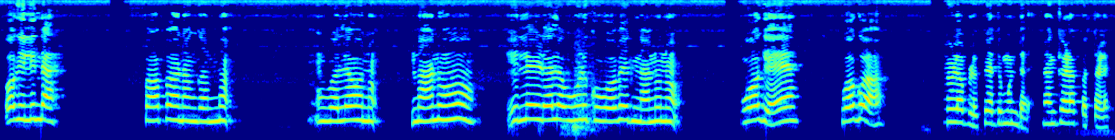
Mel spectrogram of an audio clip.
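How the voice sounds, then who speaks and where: A woman's voice: extremely high pitch, steady tone, moderate pace, pauses often. A woman playing a quarrelsome village woman in a family skit, speaking rural Chikkaballapur Kannada and scolding with taunts.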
